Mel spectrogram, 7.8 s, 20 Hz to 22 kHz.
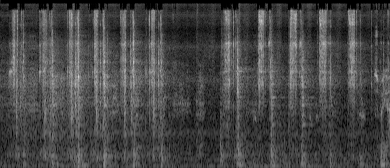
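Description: Bolts on the front wheel bearing of a 1997 Jeep Grand Cherokee 4x4 are run down with a ratchet, giving rapid, fairly quiet clicking bursts that repeat steadily through the clip.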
